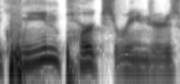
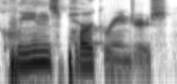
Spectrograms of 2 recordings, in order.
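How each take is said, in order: First: The s sound comes after Park, not Queen. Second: The s sound comes after Queen, not Park. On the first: The speaker calls it wrong. "I always say Queen Parks Rangers" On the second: The speaker calls it right. "when it's Queens Park Rangers"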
